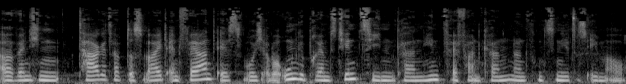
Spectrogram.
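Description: A woman speaks with hardly any pauses in a somewhat breathy voice. Her pitch is medium and her intonation is monotone and flat. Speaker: usability expert. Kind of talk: casual chat.

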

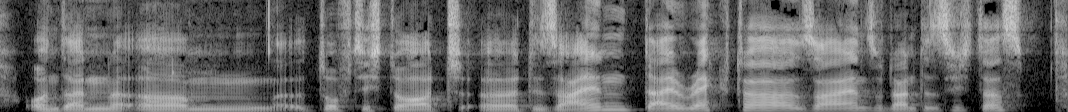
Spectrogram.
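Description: A man with a fairly high pitch speaks at a very slow pace. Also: ordinary pitch variation. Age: 40s. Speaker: game developer and lecturer. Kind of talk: casual chat. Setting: live radio studio with audience.

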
